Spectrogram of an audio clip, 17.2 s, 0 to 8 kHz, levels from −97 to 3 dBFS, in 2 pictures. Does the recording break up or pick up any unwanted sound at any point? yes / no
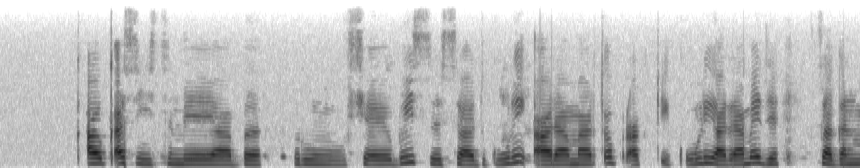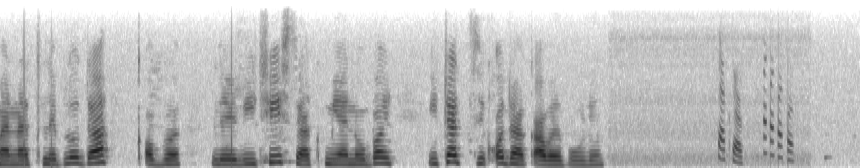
yes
